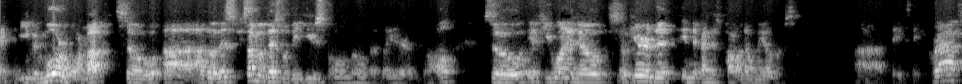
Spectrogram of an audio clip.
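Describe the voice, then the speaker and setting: A man's fairly high voice, lively in intonation, at a fairly quick pace, with big swings in loudness. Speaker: mathematician, seminar speaker. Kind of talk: lecture. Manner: halting.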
